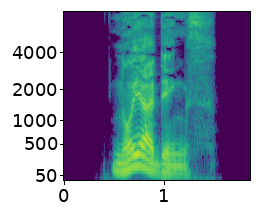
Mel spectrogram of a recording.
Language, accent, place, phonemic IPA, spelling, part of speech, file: German, Germany, Berlin, /ˈnɔɪ̯ɐdɪŋs/, neuerdings, adverb, De-neuerdings.ogg
- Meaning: 1. lately 2. again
